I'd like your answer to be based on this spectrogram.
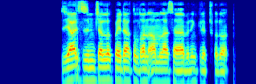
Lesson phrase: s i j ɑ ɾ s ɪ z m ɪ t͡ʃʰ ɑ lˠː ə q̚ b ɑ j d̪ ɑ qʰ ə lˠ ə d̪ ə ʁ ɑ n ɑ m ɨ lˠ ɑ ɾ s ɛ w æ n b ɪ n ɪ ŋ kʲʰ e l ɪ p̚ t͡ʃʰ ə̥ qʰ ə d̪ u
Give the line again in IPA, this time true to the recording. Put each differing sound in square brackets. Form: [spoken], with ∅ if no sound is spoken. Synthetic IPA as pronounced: [z] i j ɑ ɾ s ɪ z m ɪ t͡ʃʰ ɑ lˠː ə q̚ [p] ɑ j d̪ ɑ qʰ ə lˠ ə d̪ ə ʁ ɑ n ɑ m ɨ lˠ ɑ ɾ s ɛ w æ [∅] b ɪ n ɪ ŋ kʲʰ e l ɪ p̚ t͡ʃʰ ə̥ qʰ ə d̪ u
